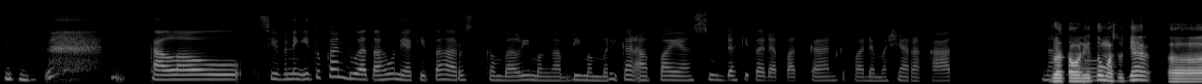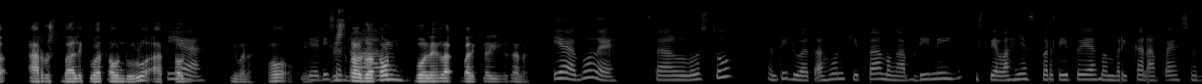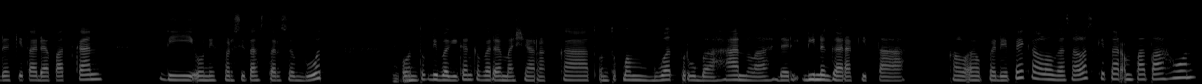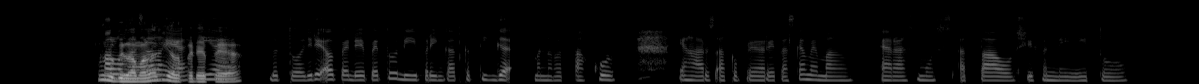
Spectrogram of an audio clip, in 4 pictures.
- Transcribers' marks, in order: chuckle; "atau" said as "atod"
- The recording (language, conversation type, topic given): Indonesian, podcast, Apakah kamu pernah kepikiran untuk ganti karier, dan kenapa?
